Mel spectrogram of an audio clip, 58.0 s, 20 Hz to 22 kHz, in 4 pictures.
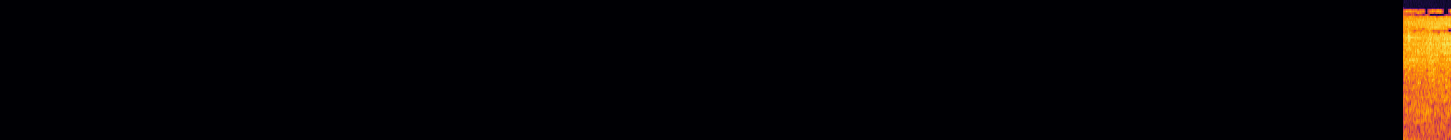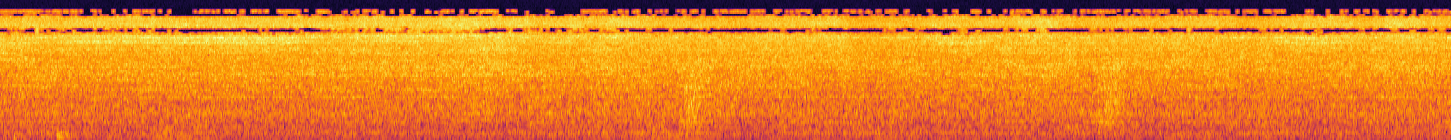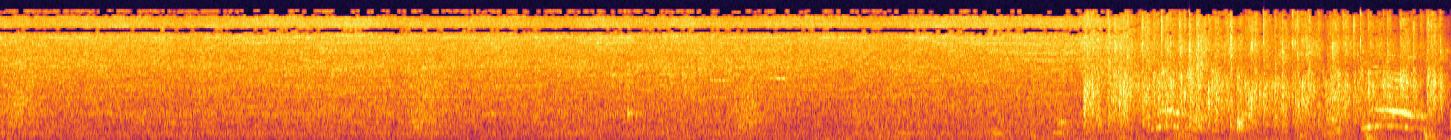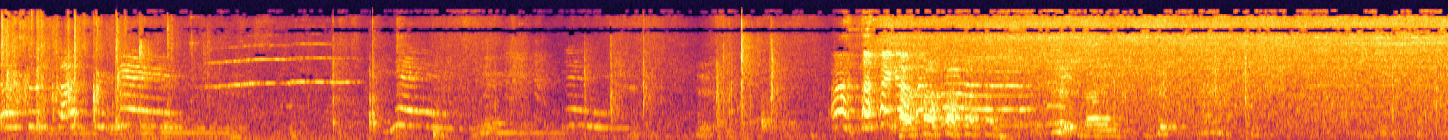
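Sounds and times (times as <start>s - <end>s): hair dryer blowing: 14.1s - 17.9s, 52.4s - 58.0s
voices: 42.2s - 46.0s, 51.9s - 56.0s.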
